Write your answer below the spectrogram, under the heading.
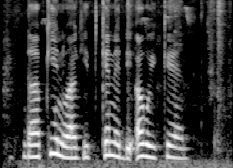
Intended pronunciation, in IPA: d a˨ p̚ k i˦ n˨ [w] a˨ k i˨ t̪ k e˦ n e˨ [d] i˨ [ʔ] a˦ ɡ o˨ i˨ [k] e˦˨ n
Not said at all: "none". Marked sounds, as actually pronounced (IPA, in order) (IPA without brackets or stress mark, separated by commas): w, d, ʔ, k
